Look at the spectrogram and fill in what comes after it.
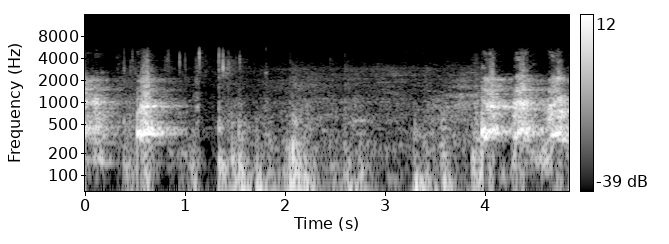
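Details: English Mastiff, one year old, eager to play, lets out scattered low, gruff barks with quieter gaps, then a quick burst of several barks near the end.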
